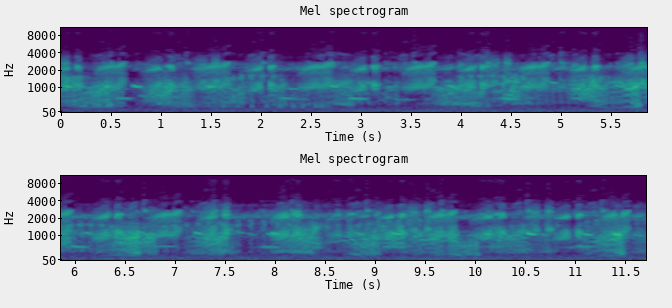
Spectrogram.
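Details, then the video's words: Dense frog chorus over nearly twelve seconds, harsh croaks rising and falling in irregular waves, punctuated by short clear notes at a lower and a higher pitch, with nothing else audible. "FROGS CROAKING"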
